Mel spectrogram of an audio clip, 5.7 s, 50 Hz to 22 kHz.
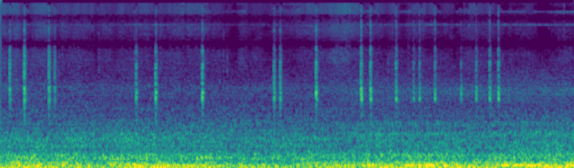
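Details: Mercedes-Benz E-Class W213 under warranty while driving: sharp, irregular crackles and ticks from the dashboard come and go over road rumble; intermittent dashboard rattle, dealer unable to find cause after about eight visits.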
